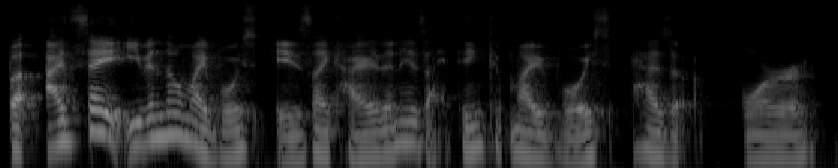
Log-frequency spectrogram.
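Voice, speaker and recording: A young man on a live stream, chatting casually and rambling with lots of fillers, a little sick and often clearing his throat. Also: on the low side, expressive, moderate pace, a bit bright. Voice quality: vocal fry. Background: music playing.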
